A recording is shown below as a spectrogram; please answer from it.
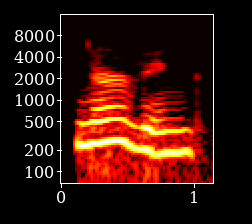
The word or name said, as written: nerving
